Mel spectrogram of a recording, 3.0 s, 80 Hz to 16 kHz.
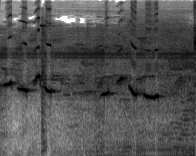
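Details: White-rumped shama singing a series of clear, slurred whistles in short rising and falling phrases over steady hiss; a training recording, 30 April 2024, with song material drawn from other species such as canary and lovebird.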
